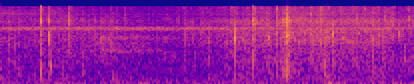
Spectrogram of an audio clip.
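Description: Scattered light crackles and snaps of dry twigs and leaf litter as a rotting branch on the forest floor is grasped and moved, over a steady high-pitched insect drone.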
